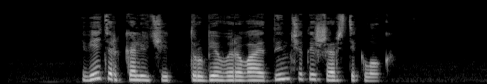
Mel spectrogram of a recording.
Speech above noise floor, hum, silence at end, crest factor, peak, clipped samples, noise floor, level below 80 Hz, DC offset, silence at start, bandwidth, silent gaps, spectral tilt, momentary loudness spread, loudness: 44 dB; none; 1.1 s; 18 dB; -4 dBFS; under 0.1%; -64 dBFS; -72 dBFS; under 0.1%; 0.85 s; 11.5 kHz; none; -5 dB/octave; 8 LU; -21 LUFS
